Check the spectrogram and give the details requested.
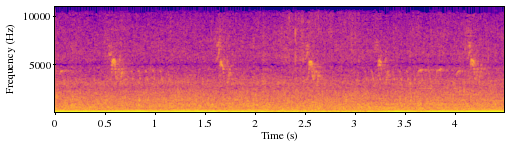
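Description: Small birds chirping, short high calls every half second or so, over a steady low hum.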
